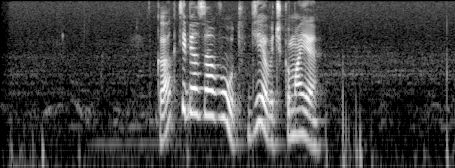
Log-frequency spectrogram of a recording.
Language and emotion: Russian, positive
